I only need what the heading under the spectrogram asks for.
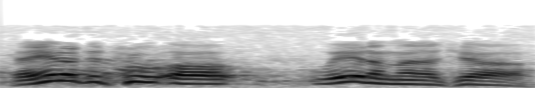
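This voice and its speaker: A self-important, fawning schemer in an old radio sitcom. His highish voice swoops up and down and trails into mutters, on a tinny vintage recording. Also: big pitch swings, normal speed. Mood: blustering. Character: blustering, wheedling, self-important male lodge leader. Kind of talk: 1940s radio comedy acting.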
